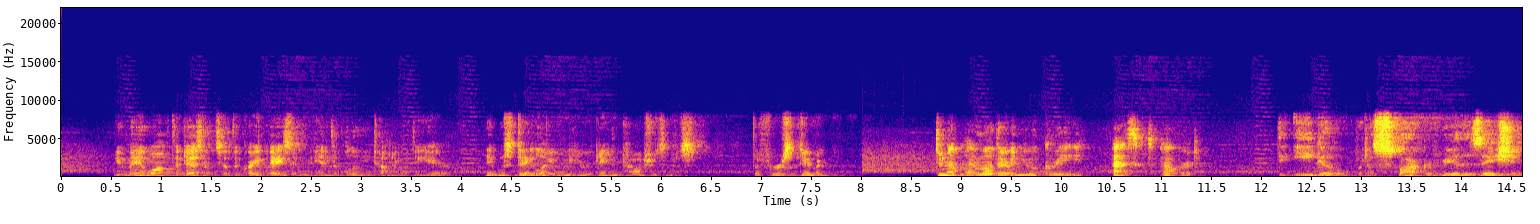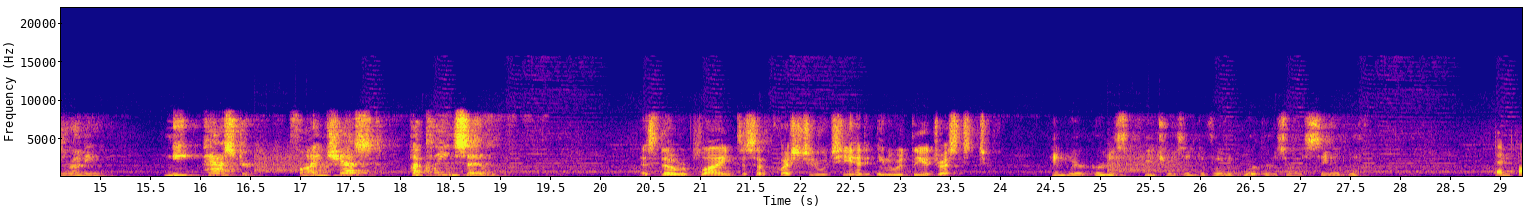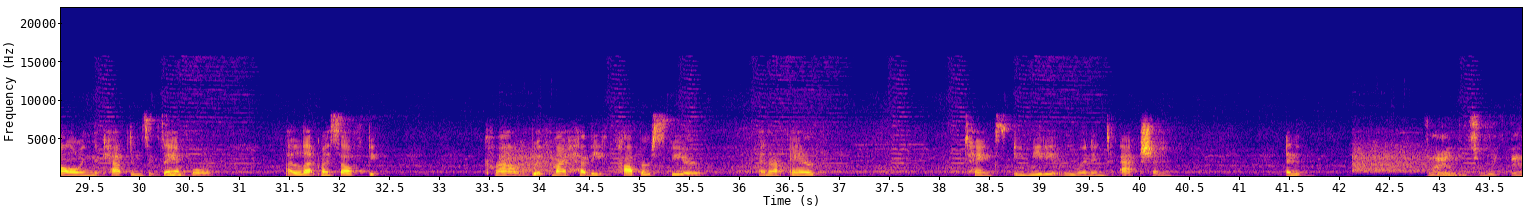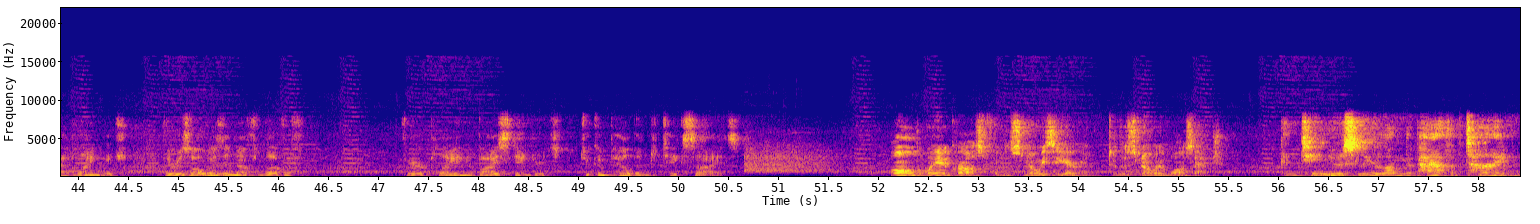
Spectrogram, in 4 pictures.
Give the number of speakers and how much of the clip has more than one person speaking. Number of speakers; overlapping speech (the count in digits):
8, no overlap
